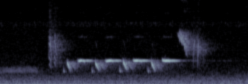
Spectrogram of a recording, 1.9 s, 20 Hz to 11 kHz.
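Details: Common nightingale at night, about 23:30 on 4 May 2016, along the River Mole at Gatwick Airport, sings one quick phrase: a high opening note, four rapid repeated chirps, then a thin, very high closing note over a faint low rumble.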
